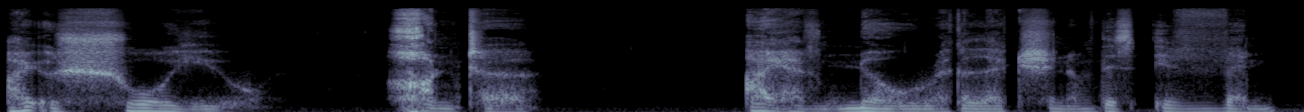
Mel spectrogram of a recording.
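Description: A man voicing a proud, disdainful old vampire in an audio roleplay, speaking breathily in formal, measured phrases. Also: lowish voice, little pitch movement, pushed and bright, breathy edge, no echo, studio quality, full character voice. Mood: haughty denial.

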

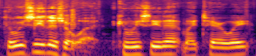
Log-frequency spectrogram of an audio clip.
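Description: A man's voice: medium pitch, fairly quick, a little mellow, faint music behind. A man in his forties, a truck driver vlogging, explaining things step by step to viewers while filming on a phone at arm's length, first outdoors by his truck and then in the cab. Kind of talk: casual explanatory vlog. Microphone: handheld phone at arm's length.

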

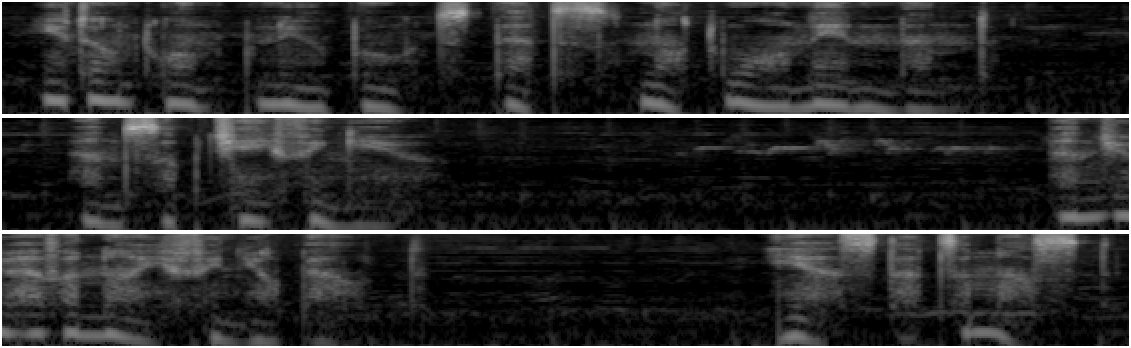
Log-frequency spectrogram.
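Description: A seasoned female adventurer, played by a woman, whispers practical advice in a fantasy ASMR roleplay. Her voice is breathy and a little low. She takes her time over each phrase, gentle and caring, like someone readying a companion for the desert. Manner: gentle, unhurried, advising.

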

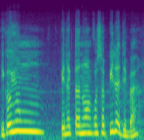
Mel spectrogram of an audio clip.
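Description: A man playing a friendly, gentle high school boy with a casual, teasing way of talking in a radio drama. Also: animated, fast talker. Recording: music under the voice.

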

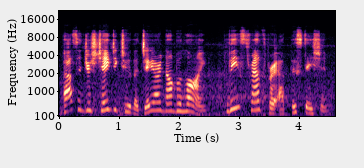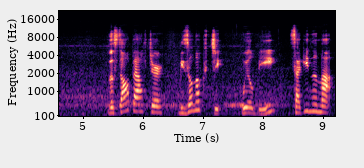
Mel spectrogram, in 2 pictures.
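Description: A woman giving formal, measured railway announcements from a script. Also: a little high, expressive. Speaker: train announcer. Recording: noisy onboard train recording. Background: train running noise.

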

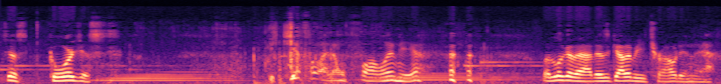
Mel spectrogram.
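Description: A middle-aged man with a slightly high voice talks folksily and enthusiastically to his camera, as an outdoor vlogger would. The sound is a little muffled, with some music behind him. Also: moderate pace, creaky, pauses often. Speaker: outdoors and ham radio vlogger. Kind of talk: casual vlog commentary. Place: outdoors, by a stream and at a parked car.

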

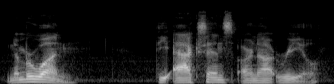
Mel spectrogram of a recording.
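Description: Man playing a low-voiced, baffled bandmate. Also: takes it slowly, a little mellow. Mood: dismissive, baffled. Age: young adult. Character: baffled, dismissive young ex-bandmate with guitar. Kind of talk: mockumentary interview. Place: small cluttered indoor music room.

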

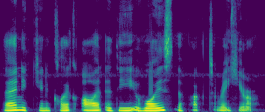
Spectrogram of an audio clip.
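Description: A woman's voice: fairly high pitch, level tone, a little slow, gravelly, mellow, no room sound. A woman hosting a tutorial, narrating an app walkthrough step by step. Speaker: tutorial host.

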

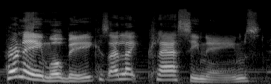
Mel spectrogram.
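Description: A man's voice: fairly high pitch, wildly swooping pitch, unhurried, sharp tone, soft background music. A man giving comedic let's play commentary, reading game text aloud in a goofy, crude, improvised way. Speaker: gaming video host.

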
